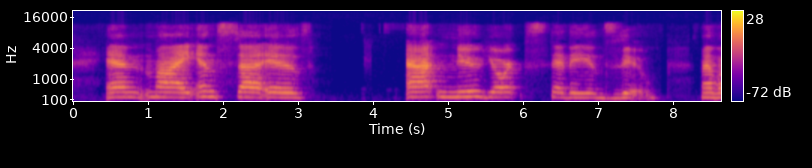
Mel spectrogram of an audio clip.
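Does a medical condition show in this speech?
Yes: ALS; slow progressing, about seven years since diagnosis.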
